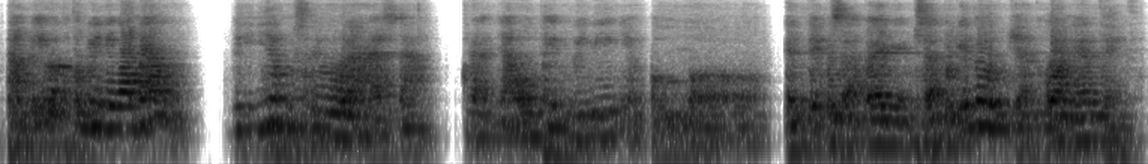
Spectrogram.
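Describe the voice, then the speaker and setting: A man teaching a religious lesson, telling a story in a humorous, colloquial way with Arabic recitation, recorded in a prayer hall. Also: high-pitched. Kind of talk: sermon. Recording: very echoey, far from mic.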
